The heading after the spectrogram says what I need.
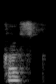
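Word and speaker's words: QAST: use uh coolbase key uh how does it pronounce it cast yeah cast uh so we currently use cast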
